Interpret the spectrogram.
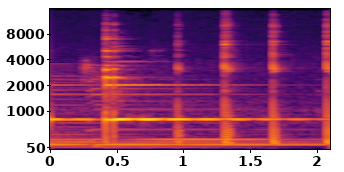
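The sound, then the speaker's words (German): Drinking glasses with silver rims clink together five times in a loose, uneven rhythm, each tap bright, leaving a clear ringing tone that hangs on between the strikes. “sind das sind die wunderschönen Gläser mit Silberrand von meiner Oma Else”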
